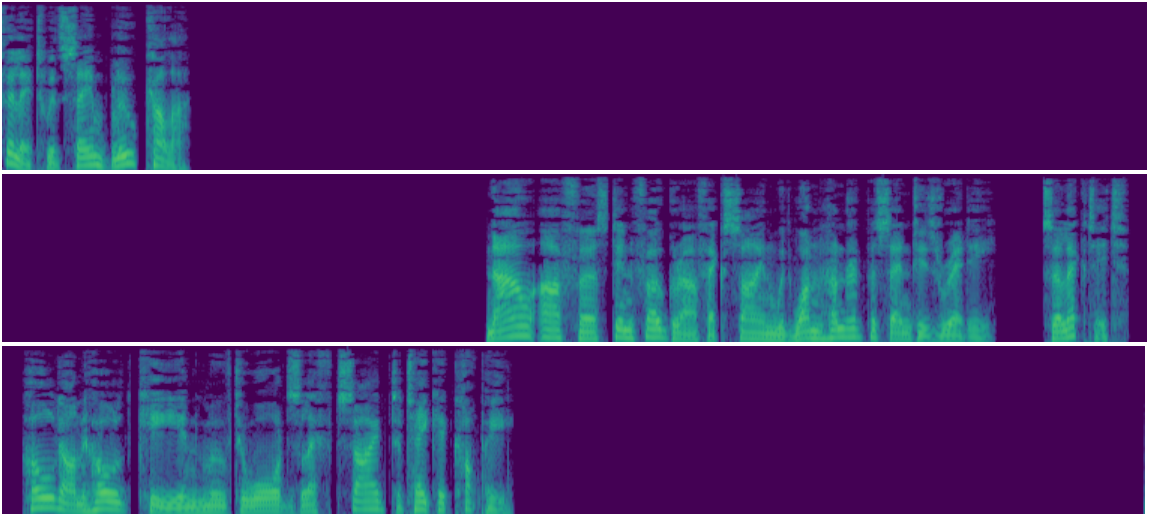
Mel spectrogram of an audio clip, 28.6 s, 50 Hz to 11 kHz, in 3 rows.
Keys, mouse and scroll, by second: 17.0 space, 17.2 ctrl+click, 18.3 space, 18.5-21.2 ctrl+drag, 21.2-27.3 alt+drag, 28.5 space.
